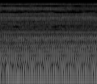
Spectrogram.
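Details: Home nebulizer compressor running during a breathing treatment given with a face mask, breathing in and out through the mouth; steady loud mechanical hum and buzz.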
